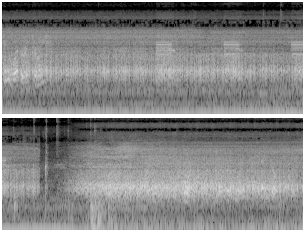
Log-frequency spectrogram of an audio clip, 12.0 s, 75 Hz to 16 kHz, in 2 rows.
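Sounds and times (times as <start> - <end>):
warbling digital data bursts: 0.0 - 6.2
radio hiss and hum: 0.0 - 12.0.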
